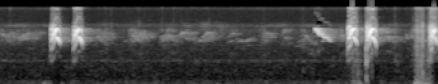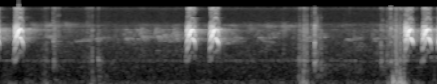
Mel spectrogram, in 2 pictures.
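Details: Plain-throated sunbird lure recording for drawing in wild birds: sharp, high double chirps in short bursts with faint, thin twittering between them and a few low thuds.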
